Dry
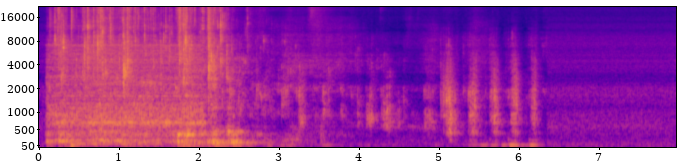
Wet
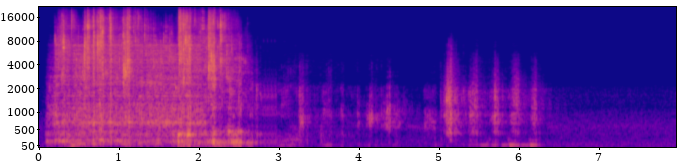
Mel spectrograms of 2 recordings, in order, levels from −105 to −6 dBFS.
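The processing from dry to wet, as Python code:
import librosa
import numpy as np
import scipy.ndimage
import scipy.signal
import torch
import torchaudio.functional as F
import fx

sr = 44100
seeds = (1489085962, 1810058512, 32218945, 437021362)

p1 = fx.env_lowpass(x, sr, base_hz=540.0, full_db=-27.0)
p2 = fx.high_shelf(p1, sr, hz=2400.0, db=9.0)
p3 = fx.level_steps(p2, sr, step_db=12)
p4 = p3 + fx.echo_banded(p3, sr, ms=93, feedback_pct=54, hz=1100.0, wet_db=-16.5, dry=0)
p5 = fx.buffer_glitch(p4, sr, at_s=(2.78,), block=2048, repeats=3)
y = F.gain(torch.from_numpy(p5), -6.0).numpy()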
